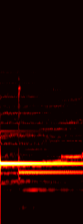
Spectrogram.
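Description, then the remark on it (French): A doorbell chimes once with a bright, ringing tone that lingers and slowly fades, with no voices around it. “Ho ho ho, tant pis, la magie de Noël sonnera à la porte.”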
